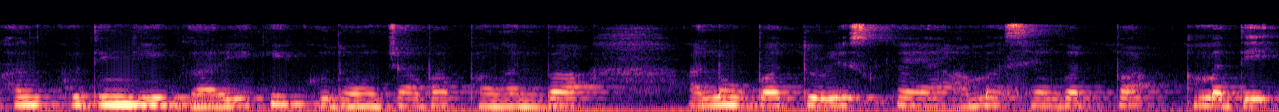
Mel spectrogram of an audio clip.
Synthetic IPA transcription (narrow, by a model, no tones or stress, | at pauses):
kʰɐlkʰudiŋɡiɡaɾiɡikʰudoŋt͡ʃabɐpʰɐŋɐnbɐː | nowbɐtuɾiskɐjaɐmɐseŋbɐt̚pɐ | ɐmɐdi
